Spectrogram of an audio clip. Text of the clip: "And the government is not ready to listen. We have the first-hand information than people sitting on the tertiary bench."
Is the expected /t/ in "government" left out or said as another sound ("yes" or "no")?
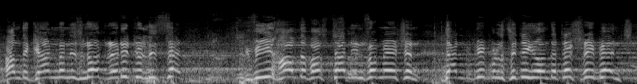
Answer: yes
